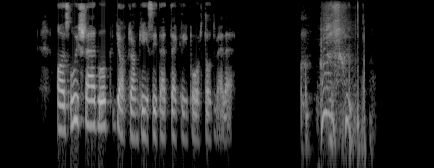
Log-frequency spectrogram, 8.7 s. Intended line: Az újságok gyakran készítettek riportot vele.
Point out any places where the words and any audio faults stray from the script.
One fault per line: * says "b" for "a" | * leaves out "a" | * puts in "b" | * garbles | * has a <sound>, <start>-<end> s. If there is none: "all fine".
* has a sneeze, 6.0-7.5 s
